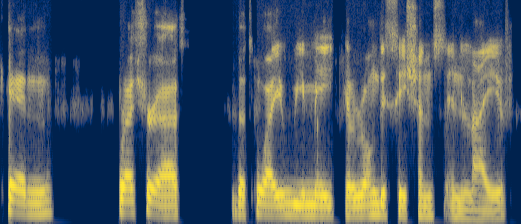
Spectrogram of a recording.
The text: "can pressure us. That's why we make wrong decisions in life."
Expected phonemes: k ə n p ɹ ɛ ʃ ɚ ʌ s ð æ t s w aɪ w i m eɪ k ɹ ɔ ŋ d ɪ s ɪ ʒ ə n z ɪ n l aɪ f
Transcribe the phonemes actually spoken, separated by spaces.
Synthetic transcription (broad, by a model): k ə n p ɹ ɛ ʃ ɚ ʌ s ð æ t s w aɪ w i m eɪ k ɹ ɔ ŋ d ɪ s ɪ ʃ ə n s ɪ n l aɪ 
